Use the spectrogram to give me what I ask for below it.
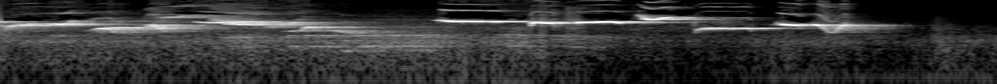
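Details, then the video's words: Oriental magpie-robin lure sound: a jumble of warbled, slurred whistles leads into a loud string of pure, level and sliding whistled notes, ending in silence. "suara pikat kacer"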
